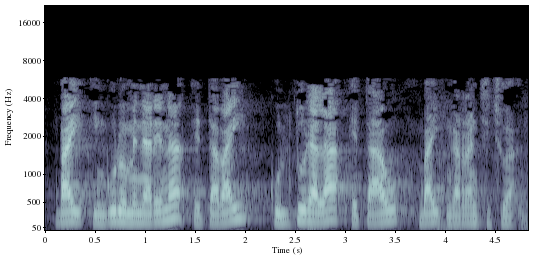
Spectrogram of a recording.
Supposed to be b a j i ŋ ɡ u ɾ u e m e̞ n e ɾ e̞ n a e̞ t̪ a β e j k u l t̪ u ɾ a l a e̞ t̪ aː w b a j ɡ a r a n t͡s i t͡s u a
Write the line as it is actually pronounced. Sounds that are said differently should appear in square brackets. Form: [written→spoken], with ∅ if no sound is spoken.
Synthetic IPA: b a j i ŋ ɡ u ɾ u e m e̞ n [e→a] ɾ e̞ n a e̞ t̪ a β [e→a] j k u l t̪ u ɾ a l a e̞ t̪ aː w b a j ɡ a r a n t͡s i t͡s u a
